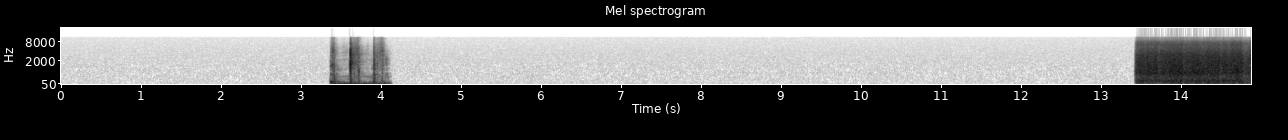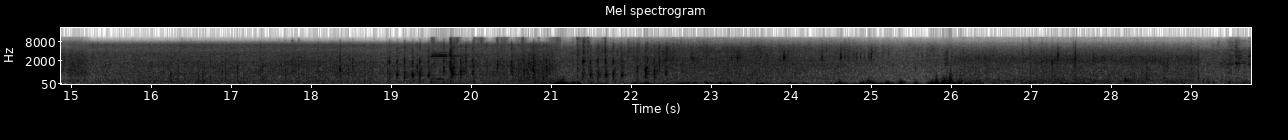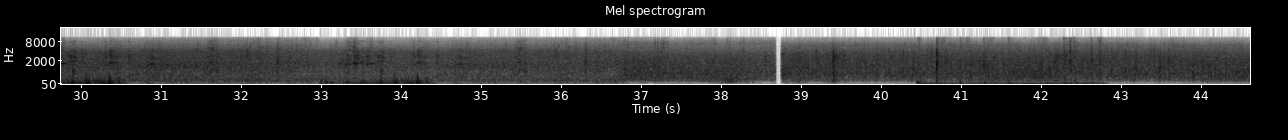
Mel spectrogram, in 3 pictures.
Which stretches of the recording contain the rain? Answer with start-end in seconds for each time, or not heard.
13.4-44.5.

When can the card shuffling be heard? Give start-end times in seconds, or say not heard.
3.4-4.1, 19.4-21.8, 40.5-42.8.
